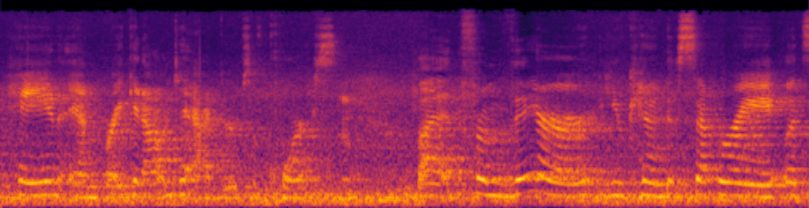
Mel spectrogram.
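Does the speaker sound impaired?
No.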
